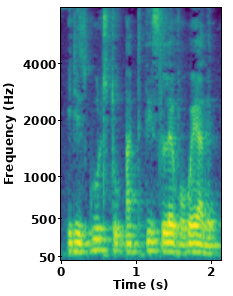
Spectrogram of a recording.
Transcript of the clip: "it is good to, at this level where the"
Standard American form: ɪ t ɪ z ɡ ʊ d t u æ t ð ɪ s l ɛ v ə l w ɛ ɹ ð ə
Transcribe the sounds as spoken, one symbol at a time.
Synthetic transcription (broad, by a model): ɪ t ɪ z ɡ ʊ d t u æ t ð ɪ s l ɛ v ə l w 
